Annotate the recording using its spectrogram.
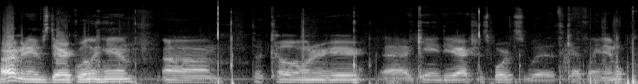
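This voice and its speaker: A man with a Texan accent and a fairly low pitch speaks at a moderate pace, with long, frequent pauses. His loudness swings widely, and background noise is noticeable. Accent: Texan American. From Texas, Seguin. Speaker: skate shop co-owner, military veteran. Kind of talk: interview. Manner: hesitant, many fillers.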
